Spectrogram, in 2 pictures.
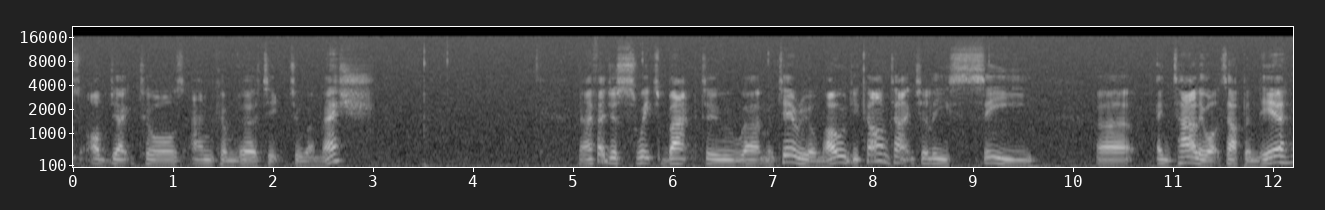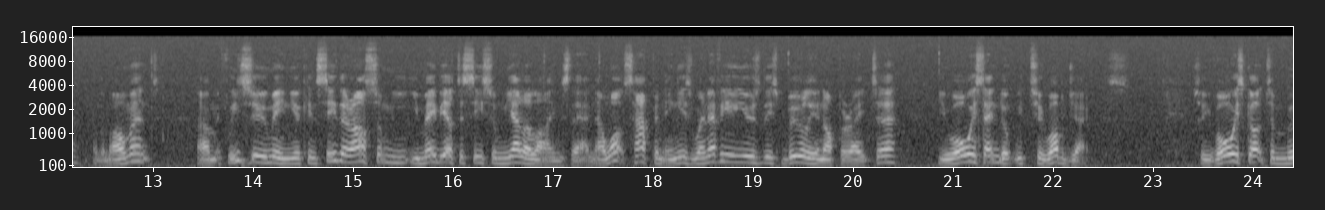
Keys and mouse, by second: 5.5-7.5 drag, 10.4 middle click.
